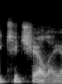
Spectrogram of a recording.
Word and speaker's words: Tuccille: Tuccille.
